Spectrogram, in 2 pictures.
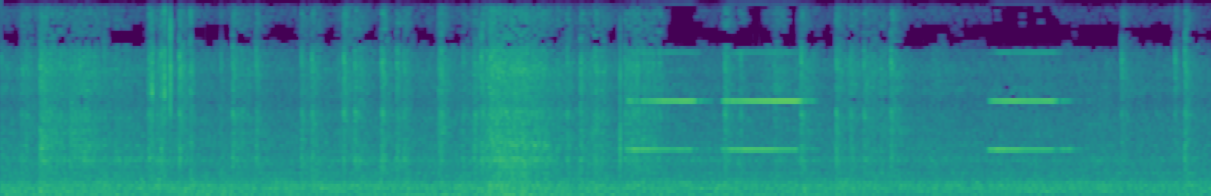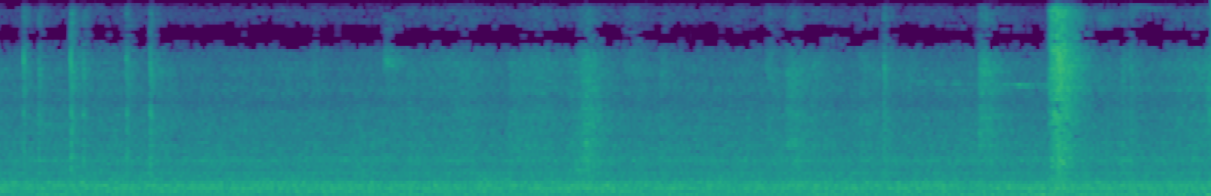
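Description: A bus engine rumbles steadily from inside as the bus drives along a road.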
